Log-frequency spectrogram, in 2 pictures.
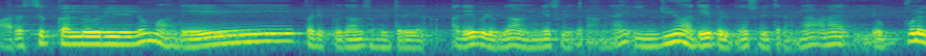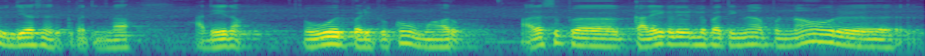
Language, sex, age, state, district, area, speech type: Tamil, male, 18-30, Tamil Nadu, Salem, rural, spontaneous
